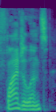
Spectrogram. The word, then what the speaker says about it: flagellant: in thousands the flagellant yeah that okay now I remember how to pronounce it flagellant also contributed to the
